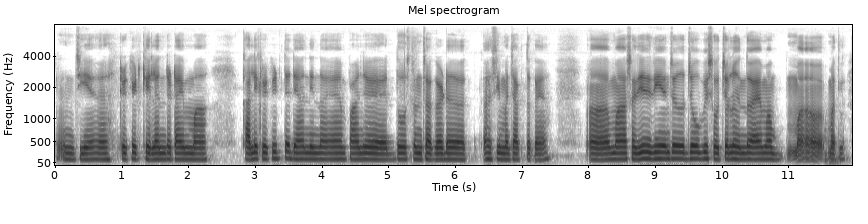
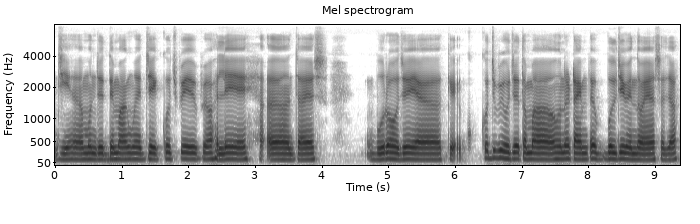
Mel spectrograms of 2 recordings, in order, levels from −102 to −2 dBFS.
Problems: none marked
